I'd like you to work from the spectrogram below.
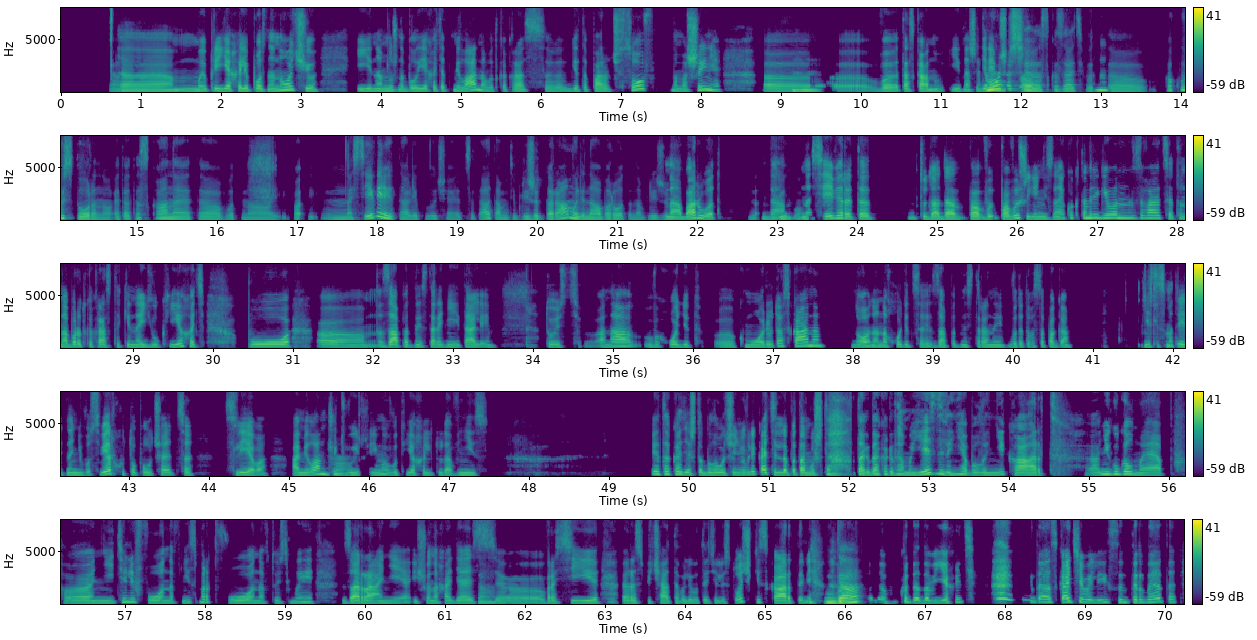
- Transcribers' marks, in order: tapping; exhale; laugh; laughing while speaking: "куда куда нам ехать, да"
- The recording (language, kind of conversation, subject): Russian, podcast, Есть ли природный пейзаж, который ты мечтаешь увидеть лично?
